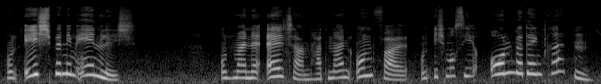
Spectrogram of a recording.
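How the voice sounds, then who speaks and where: A woman's voice: extremely high pitch, big pitch swings, normal speed, a little hiss or hum. A woman playing an earnest, stubborn young girl in a children's radio play, talking in an insistent, pleading way.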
